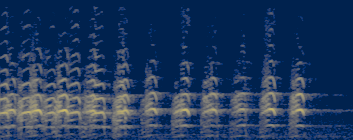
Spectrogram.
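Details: Bird of prey calling in a quick series of about ten harsh, nasal, harmonic-rich notes, roughly three per second, each slightly bent in pitch, ending after three seconds in quiet.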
